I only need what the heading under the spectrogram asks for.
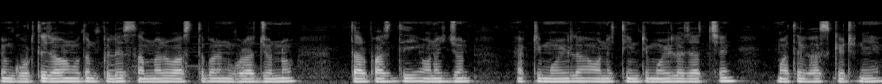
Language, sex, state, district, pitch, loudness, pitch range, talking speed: Bengali, male, West Bengal, Jhargram, 135 Hz, -17 LUFS, 135-140 Hz, 155 wpm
